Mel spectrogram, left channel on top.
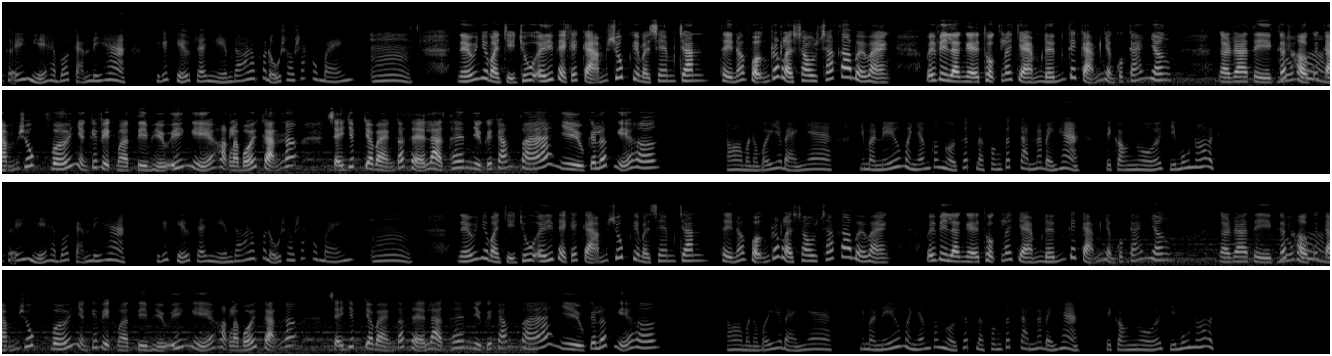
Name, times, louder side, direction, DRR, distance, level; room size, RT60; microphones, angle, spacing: voice 1, 0.0-3.5 12.7-13.4 20.5-25.5, left 3 dB, 40° left, 1.6 m, -44 dB
voice 2, 3.7-19.9, left 6 dB, 55° left, 1.4 m, -34 dB
sound 1, 10.8-18.7, right 2 dB, 60° right, 4.1 m, -56 dB
open air
head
